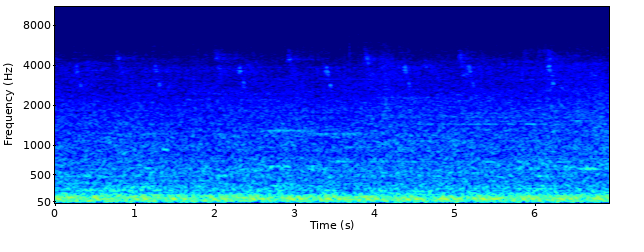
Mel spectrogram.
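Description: Steady low rumble of wind buffeting an action camera's microphone while walking outdoors, with faint light ticks about twice a second.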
